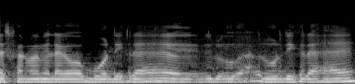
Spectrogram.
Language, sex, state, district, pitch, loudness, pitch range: Hindi, male, Punjab, Fazilka, 130 Hz, -16 LUFS, 125-130 Hz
